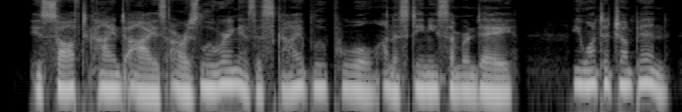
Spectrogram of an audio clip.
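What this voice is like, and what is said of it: Sensual narrator voice. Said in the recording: “incapable of reading the following excerpt in my normal voice, but I have to do so in my sensual narrator voice”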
